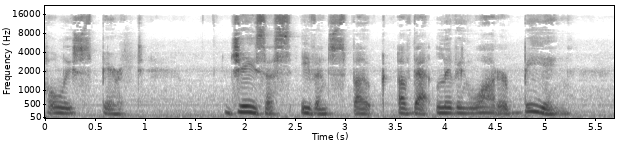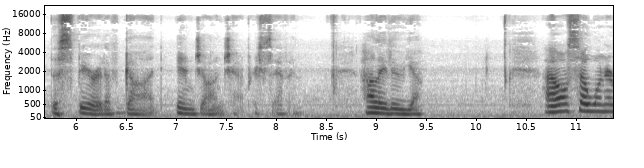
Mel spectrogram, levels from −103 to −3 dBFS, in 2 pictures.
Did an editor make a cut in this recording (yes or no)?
no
